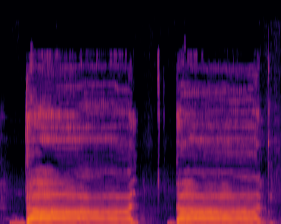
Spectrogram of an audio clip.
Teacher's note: अपनी जुबान की नोक जो है सामने के जो दो दांत है अपने उन दांतों की जड़ से अदा होता है। · اپنی زبان کی نوک جو ہے سامنے کے جو 2 دانت ہیں اپنے، ان دانتوں کی جڑ سے ادا ہوتا ہے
